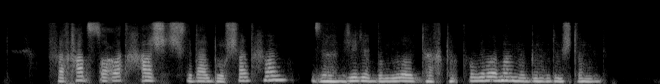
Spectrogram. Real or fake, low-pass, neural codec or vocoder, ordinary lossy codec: fake; 7.2 kHz; codec, 16 kHz, 0.5 kbps, FreqCodec, smaller model; Opus, 16 kbps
